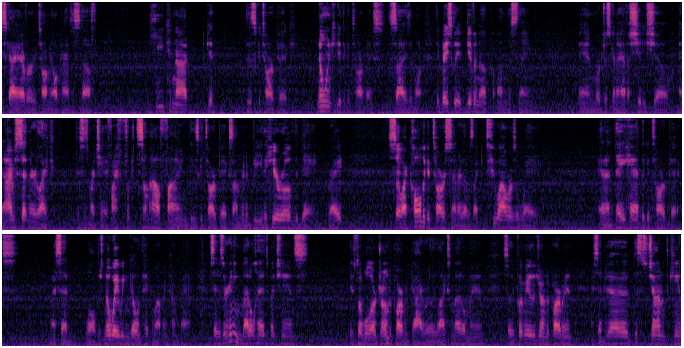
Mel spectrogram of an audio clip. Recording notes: so as with most of our mobile interviews the sound isn't perfect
